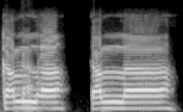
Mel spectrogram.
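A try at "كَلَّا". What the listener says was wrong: Good. লাতে একটু টান হবে, কাল্লা।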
